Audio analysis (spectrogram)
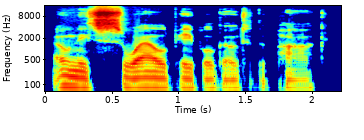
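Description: A man voicing a blunt, grumbling rough young man in a storybook reading. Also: rumbling low, flat delivery, moderate pace, dry recording, clean studio sound. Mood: sullen.

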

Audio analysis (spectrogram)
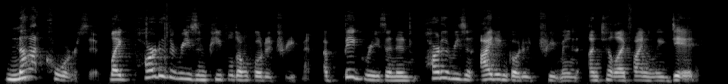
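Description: A woman's voice: mid-range voice, lively intonation, fast. A woman interview guest debating and explaining her position in an insistent, argumentative manner. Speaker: guest, author and journalist.

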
